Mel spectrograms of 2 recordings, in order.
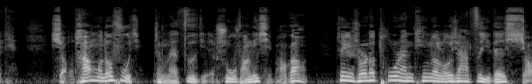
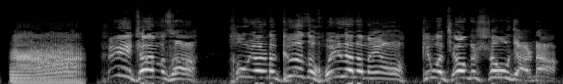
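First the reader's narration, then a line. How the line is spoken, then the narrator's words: Impatient shout. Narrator (Chinese): 工作人员很不耐烦地回头冲里屋喊了一声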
